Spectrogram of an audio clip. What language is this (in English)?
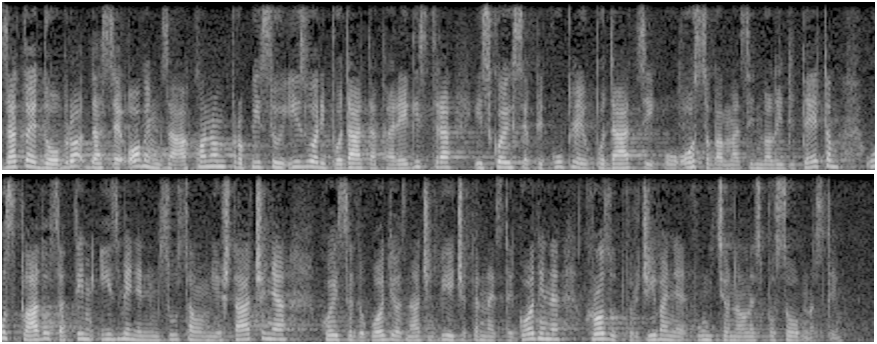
Croatian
